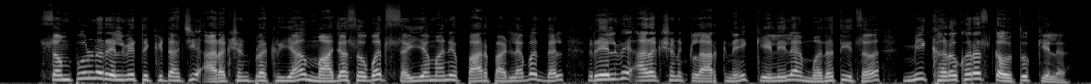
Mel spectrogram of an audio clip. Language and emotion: Marathi, happy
